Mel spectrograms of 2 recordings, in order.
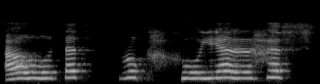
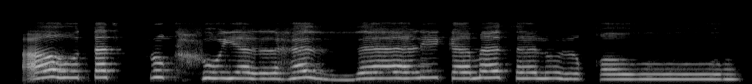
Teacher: Tetapi kalau mau disambung, ya, kalau mau disambung maka baca sa sukunnya tadi itu kan kalau sa sukun kan ada udaranya. Yalhas. Nah, ini hilang udaranya. Langsung ke zal. Jadi kayak zalnya bertasydid langsung.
